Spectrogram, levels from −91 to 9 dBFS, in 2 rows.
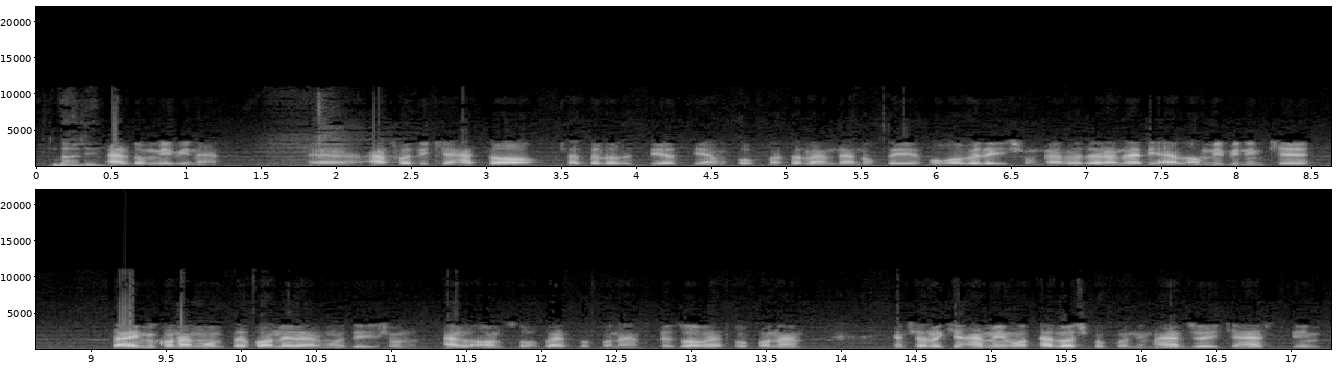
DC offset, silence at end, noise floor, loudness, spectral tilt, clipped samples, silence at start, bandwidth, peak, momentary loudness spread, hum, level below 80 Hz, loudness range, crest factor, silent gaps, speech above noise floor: under 0.1%; 0.1 s; -49 dBFS; -19 LUFS; -5.5 dB/octave; under 0.1%; 0.1 s; 9.4 kHz; 0 dBFS; 12 LU; none; -48 dBFS; 4 LU; 20 dB; none; 30 dB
